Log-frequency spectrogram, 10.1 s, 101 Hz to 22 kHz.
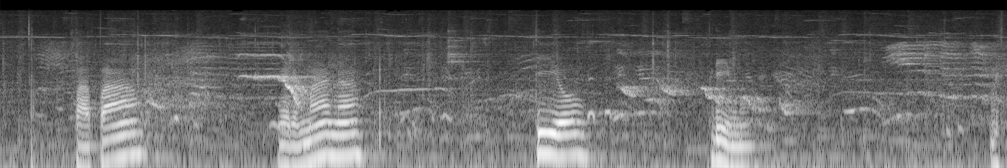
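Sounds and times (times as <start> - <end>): children playing and calling: 0.0 - 10.0
child's high call: 1.6 - 3.2, 3.8 - 10.0.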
